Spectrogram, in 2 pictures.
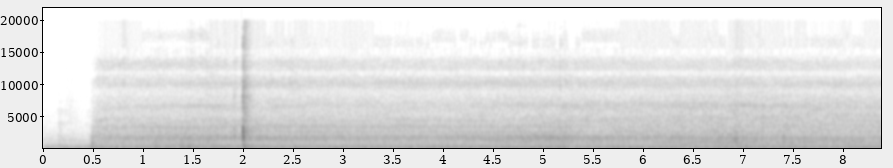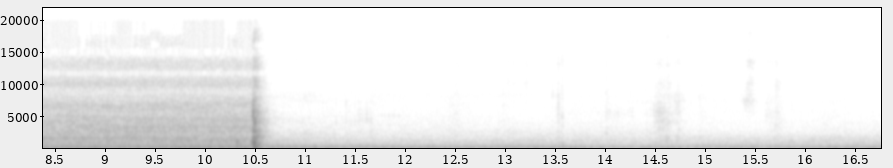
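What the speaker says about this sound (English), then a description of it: "Roomba wanted to video bomb me" Roomba robot vacuum whirring in a room with a ceiling fan, a steady mechanical drone with a faint clicking that cuts off abruptly about ten seconds in, leaving a quieter room hum with light ticks.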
